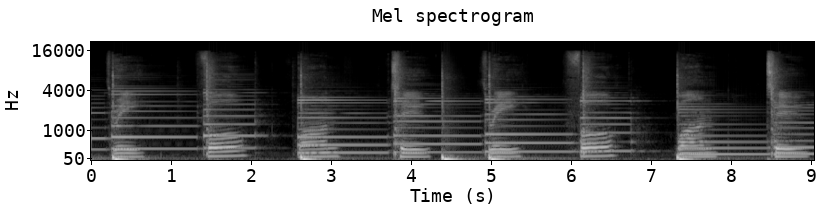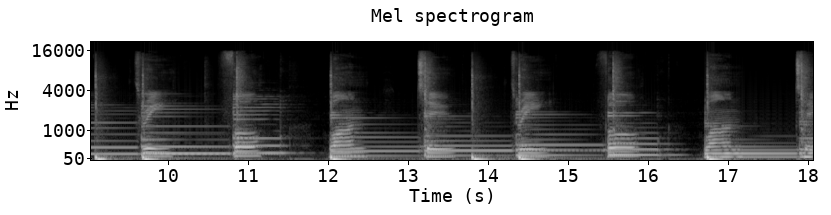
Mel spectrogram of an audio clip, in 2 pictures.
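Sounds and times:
guitar strumming slow chords: 0.0s - 18.0s.

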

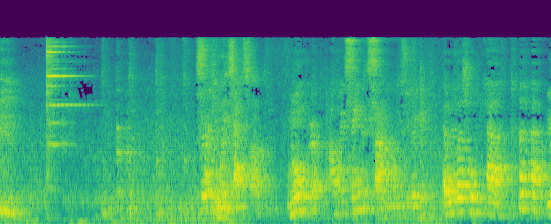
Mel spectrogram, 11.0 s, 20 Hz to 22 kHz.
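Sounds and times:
bright bell ding: 0.9s - 2.0s.

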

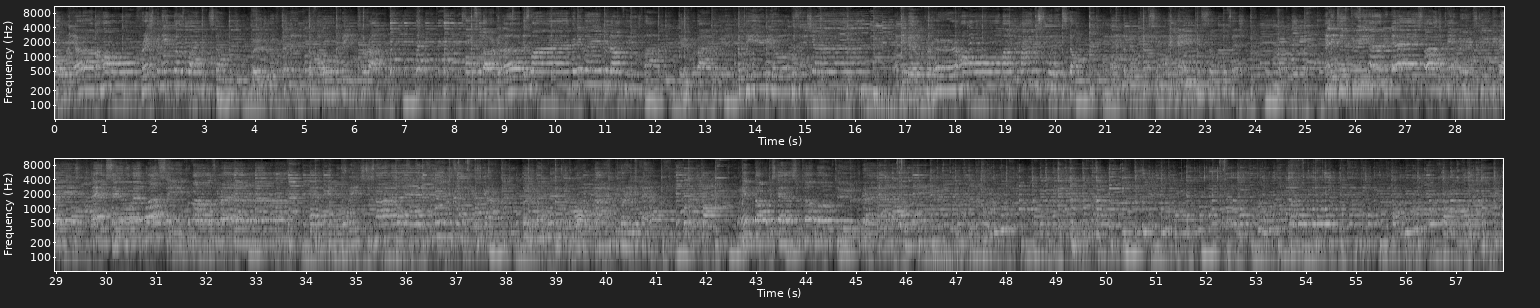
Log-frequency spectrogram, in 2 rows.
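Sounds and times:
banjo: 0.0s - 57.9s
fiddle: 0.0s - 57.9s
guitar: 0.0s - 57.9s
mandolin: 0.0s - 57.9s
upright bass line: 0.0s - 57.9s.

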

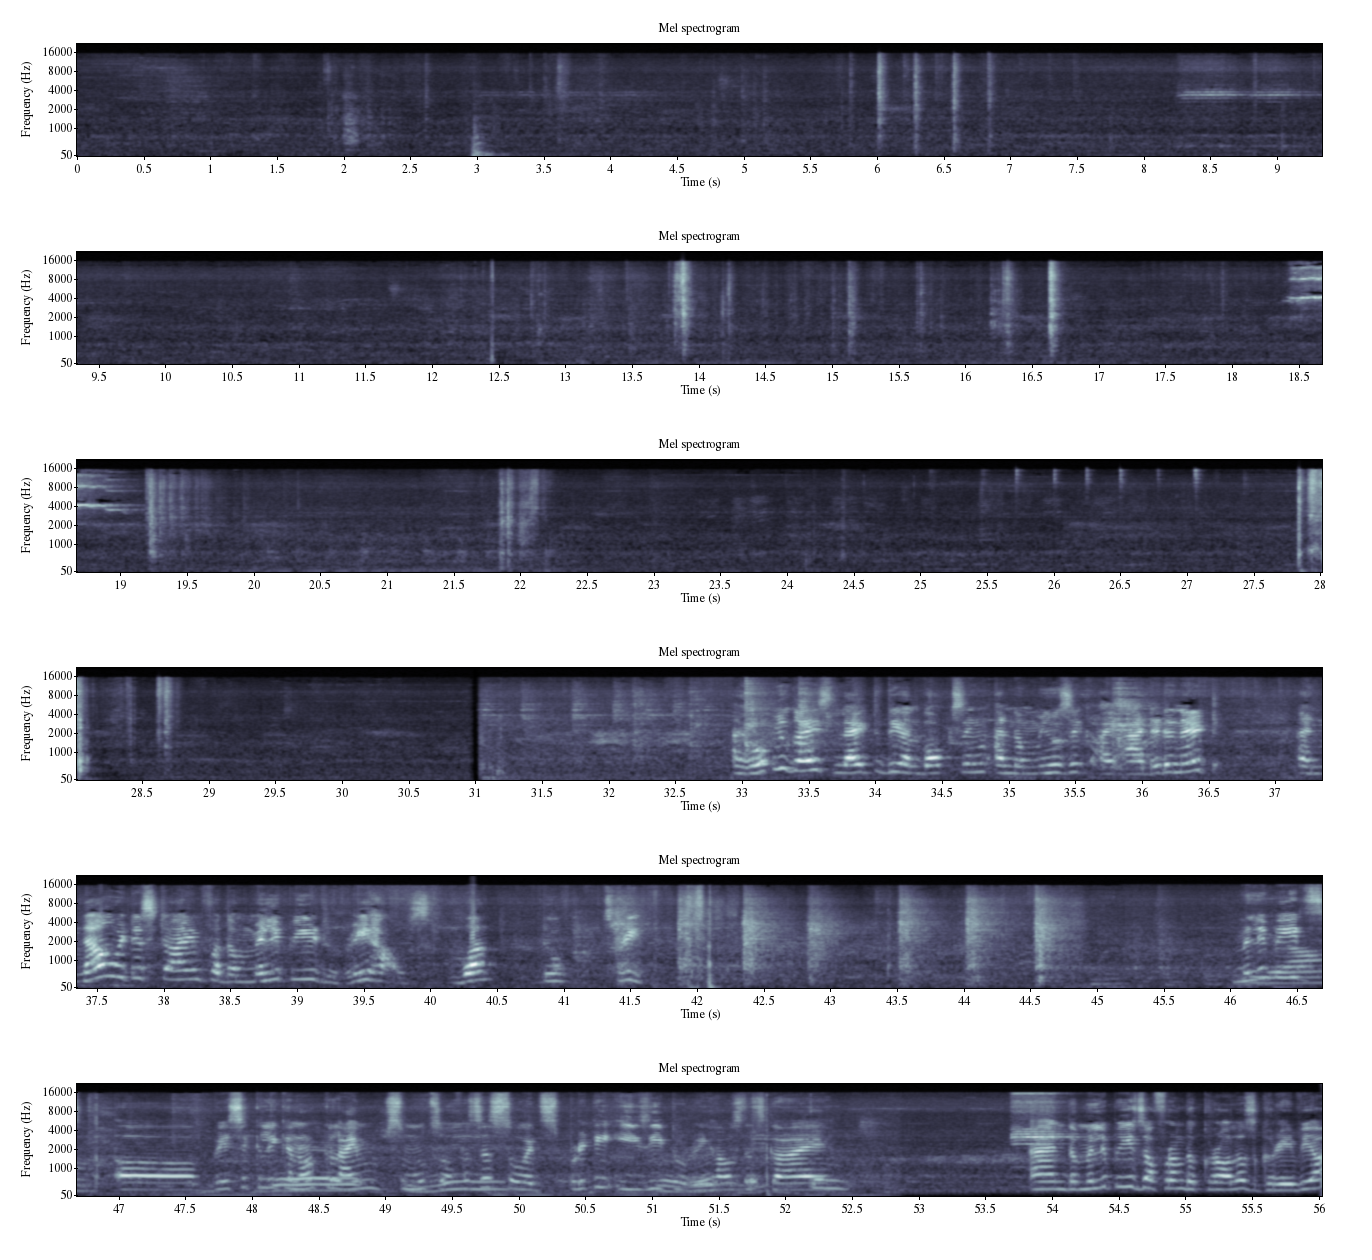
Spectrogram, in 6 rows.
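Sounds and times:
plastic packaging clicking and crackling: 12.5s - 16.9s.

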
